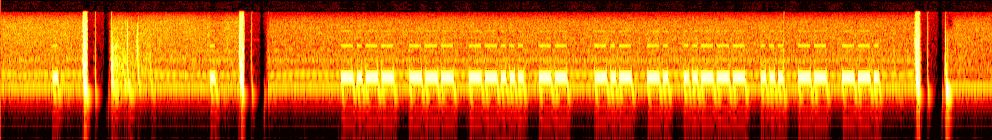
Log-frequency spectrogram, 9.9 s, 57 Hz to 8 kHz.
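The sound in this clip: Telephone keypad dialing tones sound as someone calls a 900 number: many short, even beeps in quick groups, framed by a few sharp clicks and line beeps, with no talk.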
